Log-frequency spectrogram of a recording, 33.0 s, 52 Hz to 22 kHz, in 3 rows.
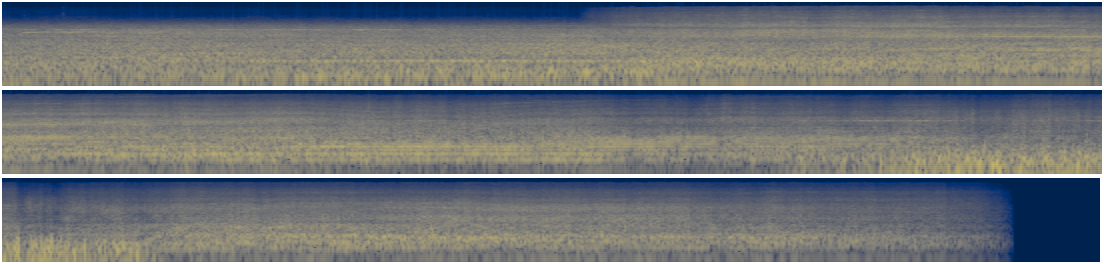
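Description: Jet airliner engines on landing approach, then, after a cut about six seconds in, a Beech 1900D's twin turboprop engines running on the ramp. The propellers make a steady drone with a stack of steady tones, and a gusty low rumble comes through between about twenty and twenty-three seconds in.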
